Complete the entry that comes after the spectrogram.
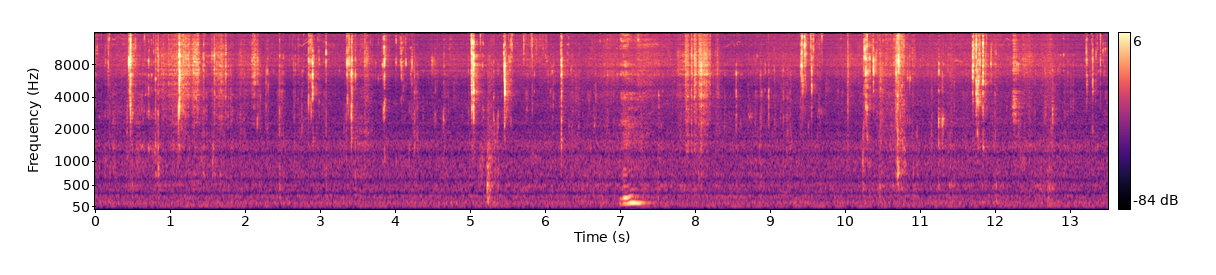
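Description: A person chewing raw beef offal: wet mouth clicks and smacks scattered throughout, with a short low hum from the eater about seven seconds in.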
